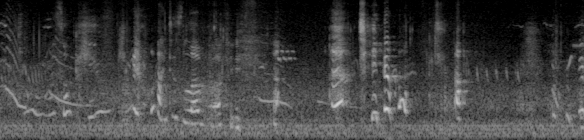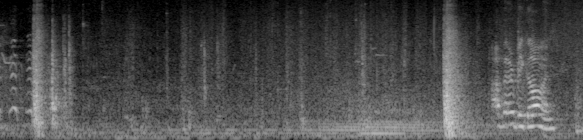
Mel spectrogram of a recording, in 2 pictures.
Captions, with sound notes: So cute. I just love puppies. [LAUGHING] I'd better be going.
